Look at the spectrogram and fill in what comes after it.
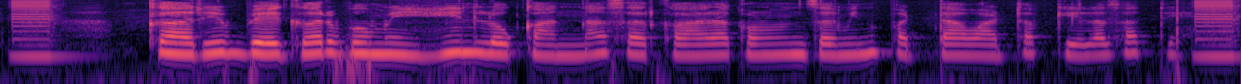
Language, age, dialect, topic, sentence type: Marathi, 18-24, Varhadi, banking, statement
